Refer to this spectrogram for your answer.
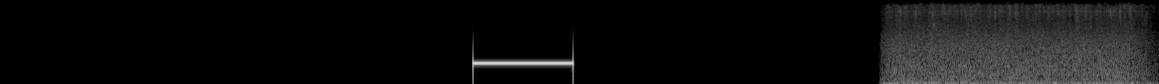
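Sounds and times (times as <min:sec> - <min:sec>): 
steady beep: 0:04.8 - 0:05.8
rain falling outdoors: 0:08.8 - 0:11.5.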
